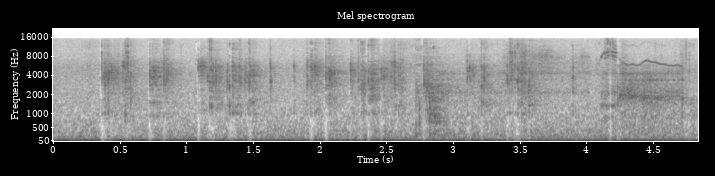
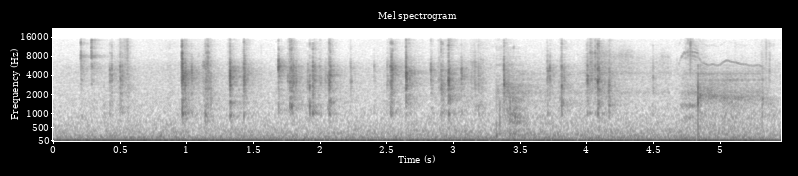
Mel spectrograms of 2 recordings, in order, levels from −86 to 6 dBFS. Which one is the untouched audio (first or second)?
first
